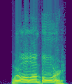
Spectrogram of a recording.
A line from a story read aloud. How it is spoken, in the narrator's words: someone yelled up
